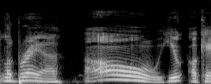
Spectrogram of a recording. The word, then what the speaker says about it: La Brea: stuff right just stop not labrae that labrea oh you okay it's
